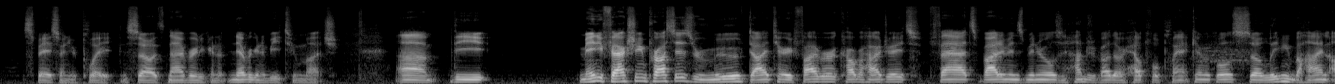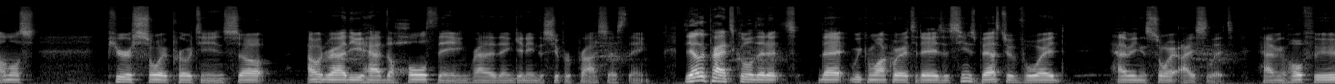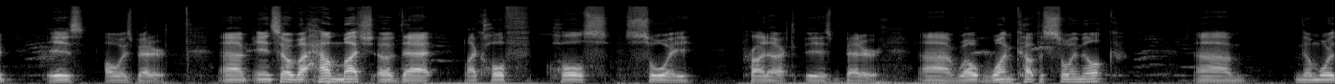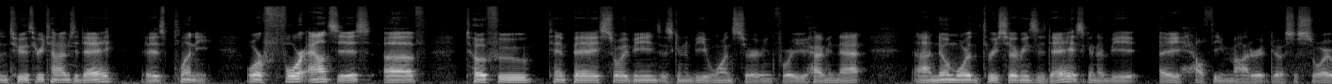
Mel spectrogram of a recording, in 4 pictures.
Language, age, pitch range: English, 20-39, 95-110 Hz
